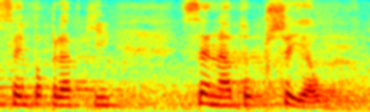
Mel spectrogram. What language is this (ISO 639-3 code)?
pol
